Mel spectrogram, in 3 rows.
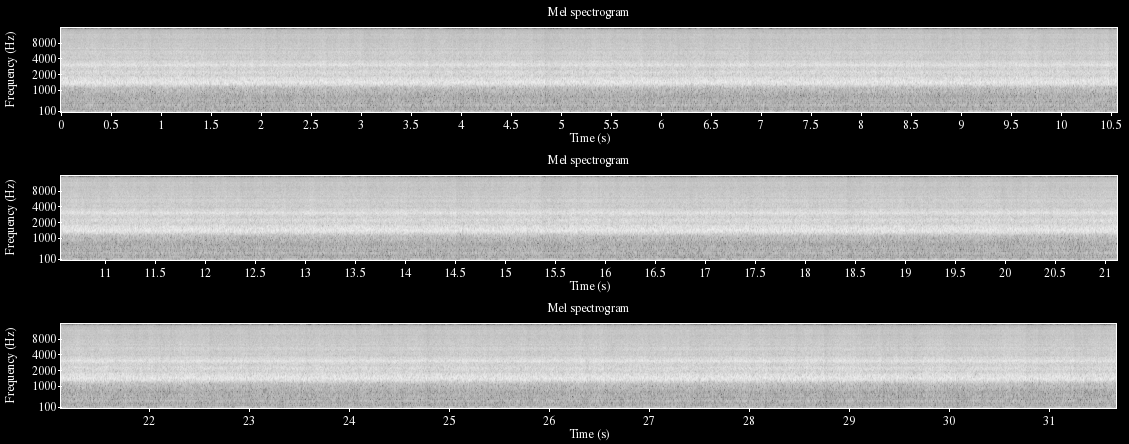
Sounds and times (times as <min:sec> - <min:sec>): Fixed-wing aircraft, airplane: 0:00.0 - 0:31.6
Heavy engine (low frequency): 0:00.0 - 0:31.6
Jet engine: 0:00.0 - 0:31.6
Propeller, airscrew: 0:00.0 - 0:31.6.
